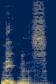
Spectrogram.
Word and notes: neatness: British English

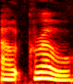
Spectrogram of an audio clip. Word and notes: outgrow: American English

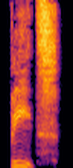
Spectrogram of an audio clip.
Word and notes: beets: American English

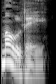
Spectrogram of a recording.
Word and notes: mouldy: British English

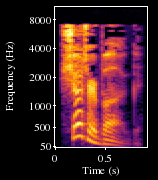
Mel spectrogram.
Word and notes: shutterbug: British English

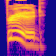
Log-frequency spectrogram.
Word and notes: brewed: British English

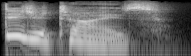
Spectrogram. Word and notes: digitize: British English

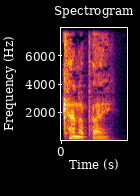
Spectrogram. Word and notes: canape: British English

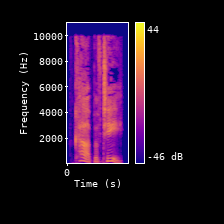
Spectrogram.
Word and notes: cup of tea: American English

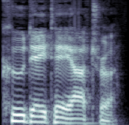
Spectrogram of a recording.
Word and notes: coup de theatre: American English

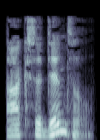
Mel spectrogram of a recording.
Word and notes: occidental: British English

